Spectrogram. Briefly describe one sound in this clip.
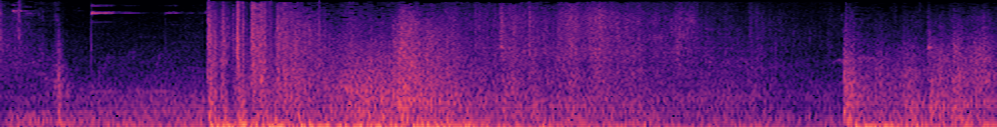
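A booming explosion rolls out and fades.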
